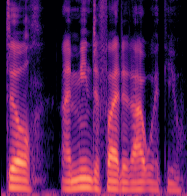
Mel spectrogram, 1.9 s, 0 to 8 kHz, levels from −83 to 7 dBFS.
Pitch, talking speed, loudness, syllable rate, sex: 120 Hz, 290 wpm, -18 LUFS, 5.4 syllables/s, male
